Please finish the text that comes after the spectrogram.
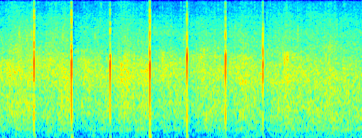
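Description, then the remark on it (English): An audience at a church worship service applauds steadily for first-time guests and the children, a dense wash of clapping with several sharper, louder claps standing out at roughly regular intervals. No one speaks over it. “we give a round of applause to our new first-time guests”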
